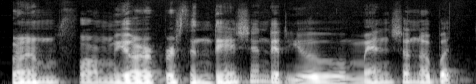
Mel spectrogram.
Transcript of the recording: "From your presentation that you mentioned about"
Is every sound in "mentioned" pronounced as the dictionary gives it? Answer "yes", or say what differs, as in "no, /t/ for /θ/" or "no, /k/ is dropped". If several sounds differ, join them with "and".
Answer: no, /d/ is dropped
